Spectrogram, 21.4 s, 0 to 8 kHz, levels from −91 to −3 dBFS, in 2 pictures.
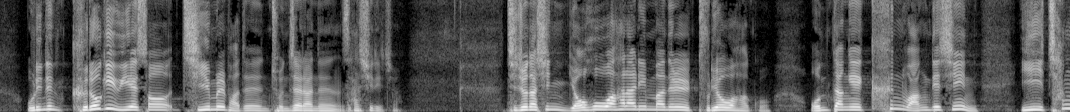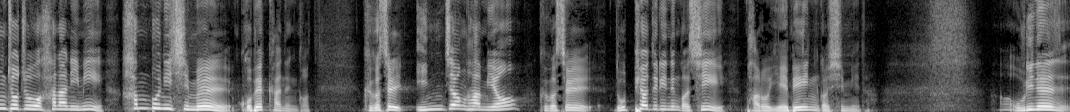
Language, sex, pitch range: Korean, male, 150-220 Hz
